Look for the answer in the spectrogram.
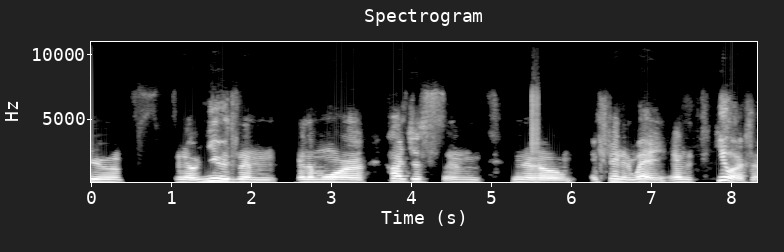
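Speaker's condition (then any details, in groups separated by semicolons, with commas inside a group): Cerebral palsy; from birth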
